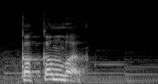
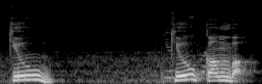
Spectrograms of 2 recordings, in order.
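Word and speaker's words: cucumber: है उसको determine कुकुंबर बोलते हैं उसको एक्चुअली हम पढ़ेंगे क्यों कम क्यों कम क्यों कम आर साइलेंट रहेगा इस तरह से कंप्यूटर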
